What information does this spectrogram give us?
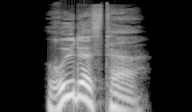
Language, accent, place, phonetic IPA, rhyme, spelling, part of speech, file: German, Germany, Berlin, [ˈʁyːdəstɐ], -yːdəstɐ, rüdester, adjective, De-rüdester.ogg
- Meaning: inflection of rüde: 1. strong/mixed nominative masculine singular superlative degree 2. strong genitive/dative feminine singular superlative degree 3. strong genitive plural superlative degree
